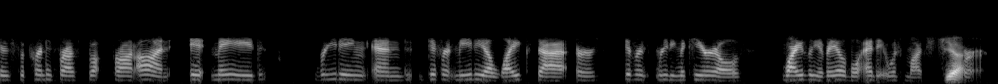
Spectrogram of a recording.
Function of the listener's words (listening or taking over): taking over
